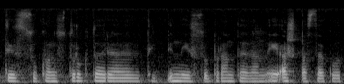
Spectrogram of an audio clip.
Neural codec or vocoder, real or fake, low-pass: none; real; 14.4 kHz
